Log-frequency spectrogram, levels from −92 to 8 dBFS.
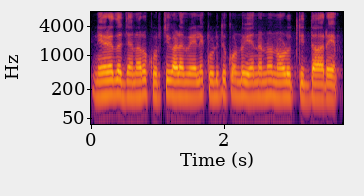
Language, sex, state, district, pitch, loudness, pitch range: Kannada, male, Karnataka, Bangalore, 140 Hz, -16 LUFS, 135-145 Hz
